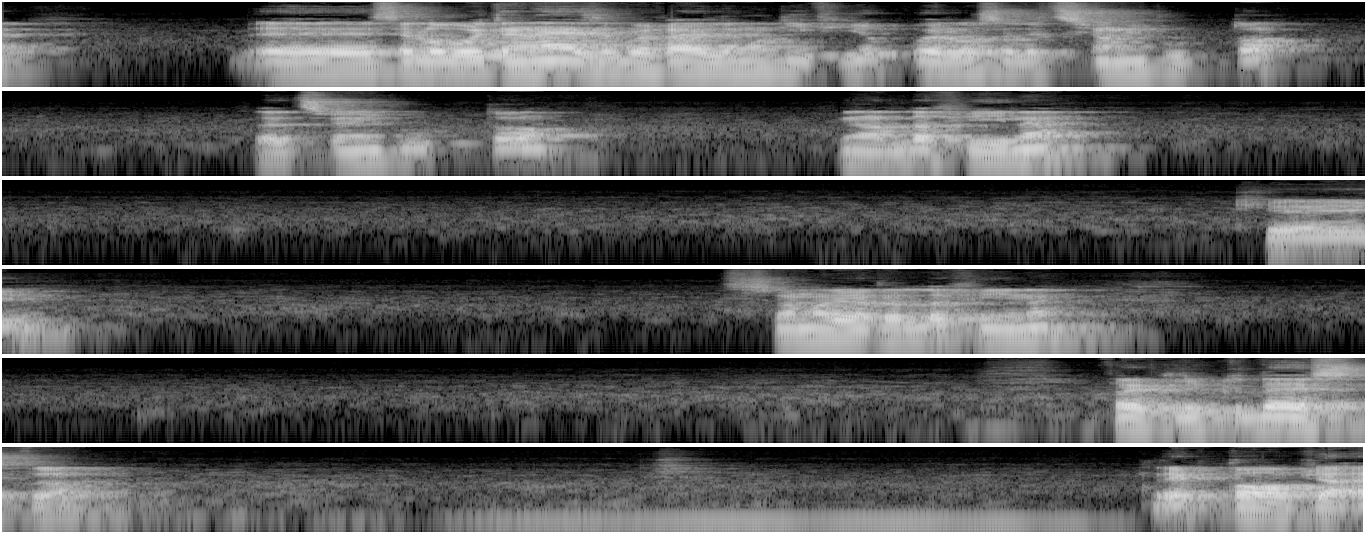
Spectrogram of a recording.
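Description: A man speaks calmly in short bursts through a microphone, with pauses between.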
